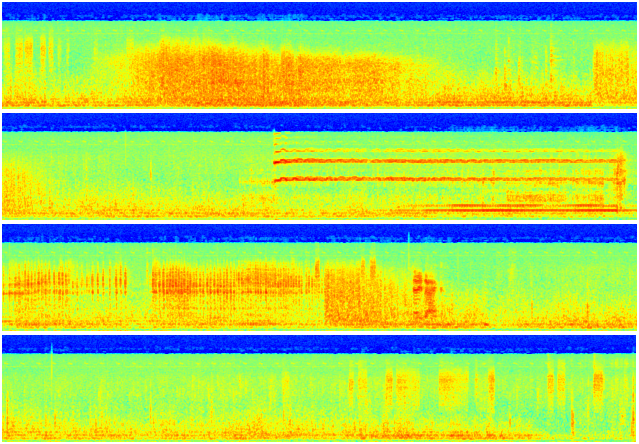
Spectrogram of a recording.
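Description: Film soundtrack of background score and sound effects, with a steady, held chord-like tone for about four seconds in the middle.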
